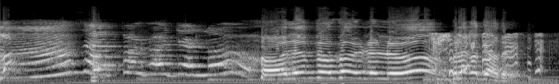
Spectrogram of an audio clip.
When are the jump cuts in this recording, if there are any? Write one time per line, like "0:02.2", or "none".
none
